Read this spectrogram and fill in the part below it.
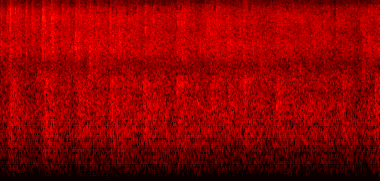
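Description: A church congregation applauds steadily, a dense, even wash of clapping from many hands that holds without pause throughout.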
